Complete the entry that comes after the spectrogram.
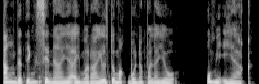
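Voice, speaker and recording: A woman's voice: lowish voice, normal speed, dry recording, clean studio sound. A woman reading a scripted dramatic story as its narrator.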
